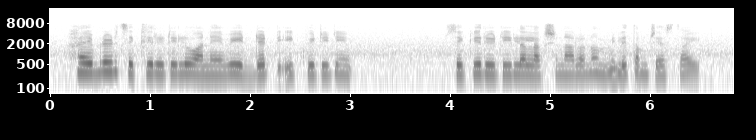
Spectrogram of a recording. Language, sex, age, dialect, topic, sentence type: Telugu, female, 18-24, Central/Coastal, banking, statement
